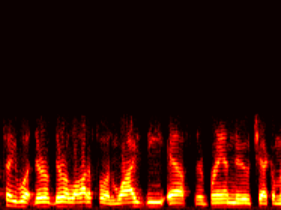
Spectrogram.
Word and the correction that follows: YCF: YCF. – YC, like an ABC, yep.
